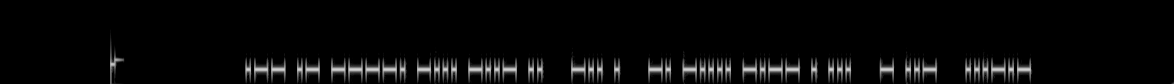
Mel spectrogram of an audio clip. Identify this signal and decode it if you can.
Morse code, heard as a keyed tone, about 28 wpm, 700 Hz. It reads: WA9BXI DE N6YES TU <SK>
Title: Practice QSO - Exchange 4 - Ending - 28wpm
